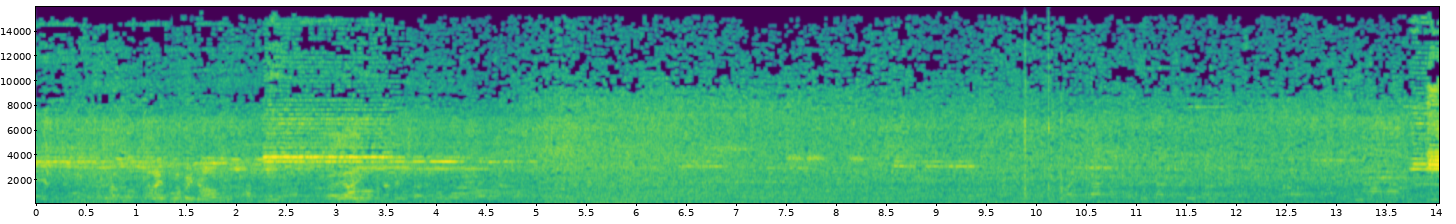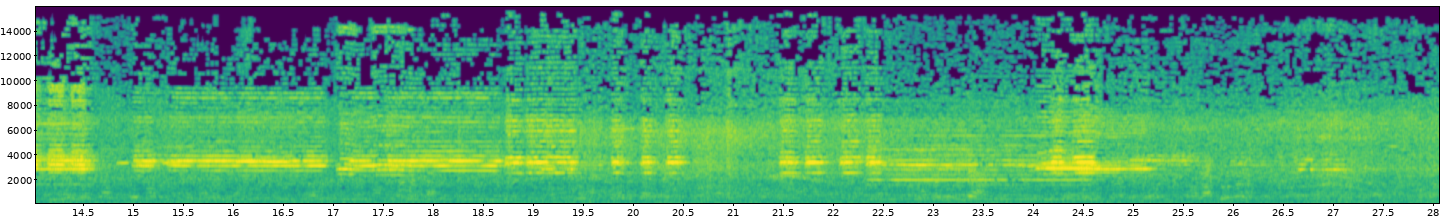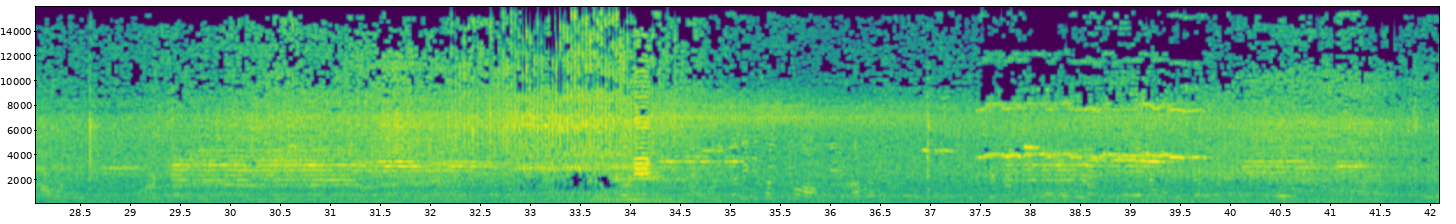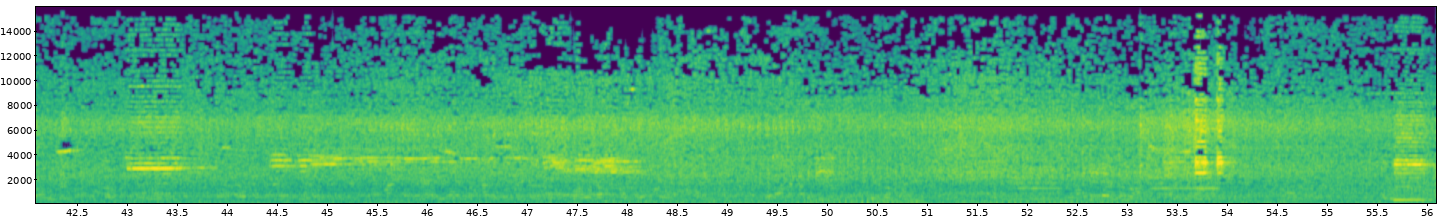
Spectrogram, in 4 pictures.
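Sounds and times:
indistinct crowd voices: 0:00.0 - 0:56.0
traffic: 0:00.0 - 0:56.0.

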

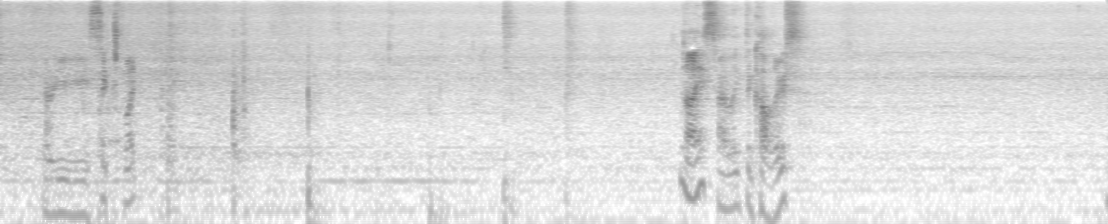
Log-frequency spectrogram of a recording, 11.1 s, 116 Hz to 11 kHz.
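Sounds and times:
footsteps thudding on floor: 0:01.6 - 0:03.3.

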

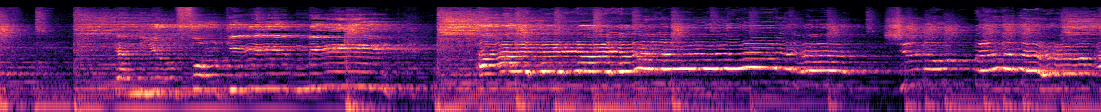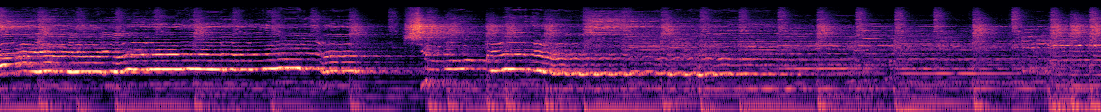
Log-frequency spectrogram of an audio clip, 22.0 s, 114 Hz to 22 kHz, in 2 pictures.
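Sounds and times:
backing track with bass and drums: 0:00.0 - 0:22.0
man singing with vibrato: 0:01.0 - 0:20.1.

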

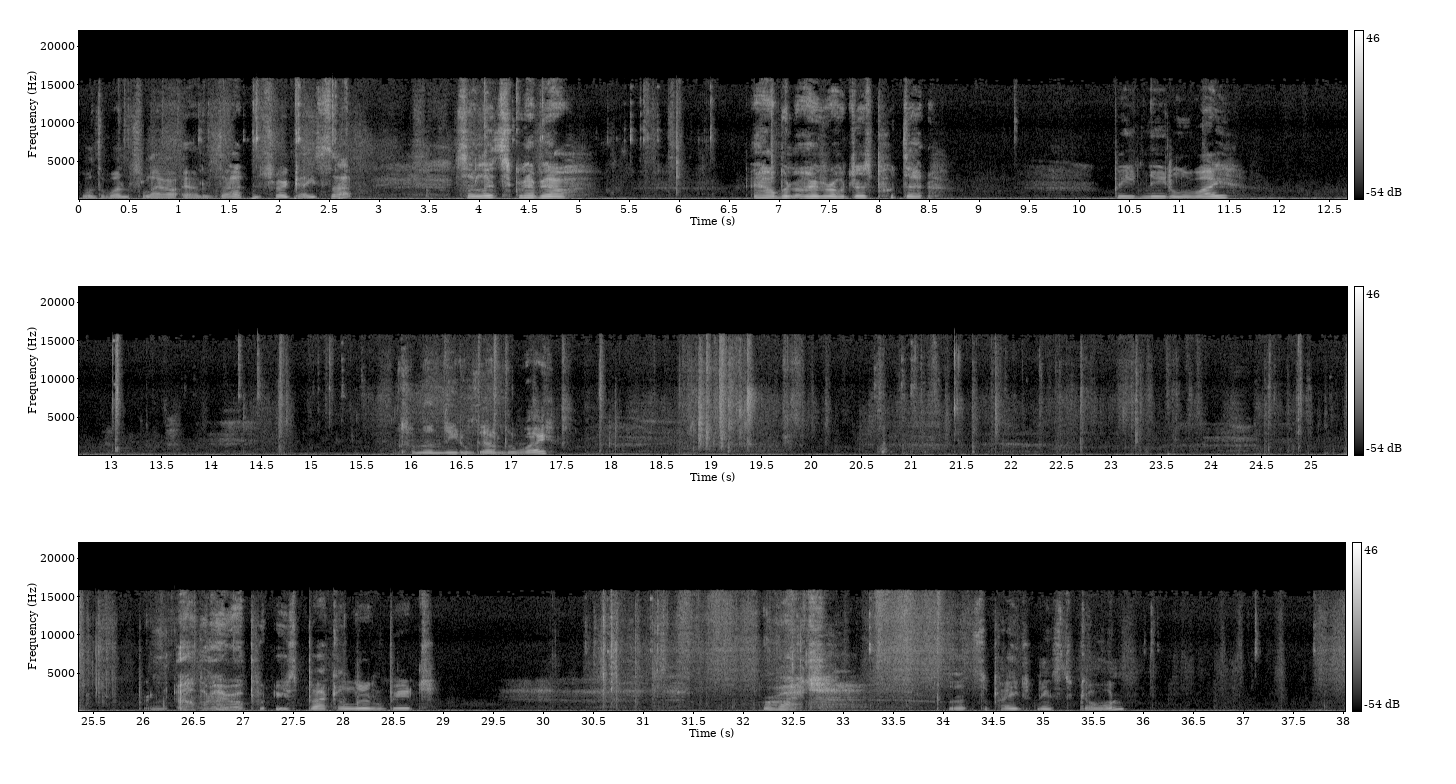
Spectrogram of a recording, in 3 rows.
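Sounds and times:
steady low hum: 0:00.0 - 0:38.0
fabric and paper rustling: 0:15.8 - 0:26.5, 0:30.4 - 0:32.6.

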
